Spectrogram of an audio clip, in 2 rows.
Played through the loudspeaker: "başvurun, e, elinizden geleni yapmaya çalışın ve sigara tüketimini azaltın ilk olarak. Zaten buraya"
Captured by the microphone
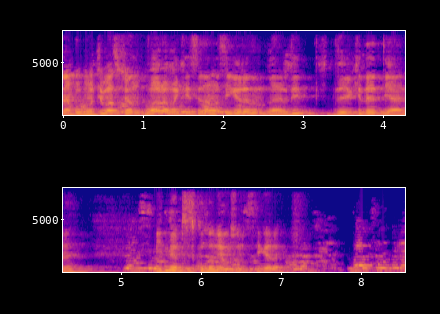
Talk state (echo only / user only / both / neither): both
